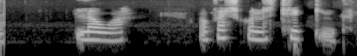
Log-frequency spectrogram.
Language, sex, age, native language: Icelandic, female, 12, Icelandic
